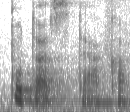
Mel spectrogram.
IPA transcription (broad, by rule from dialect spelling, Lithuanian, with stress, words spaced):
ˈpʊtɐs ˈtʲæːkɐ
